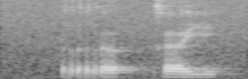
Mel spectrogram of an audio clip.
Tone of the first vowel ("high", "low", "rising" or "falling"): low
